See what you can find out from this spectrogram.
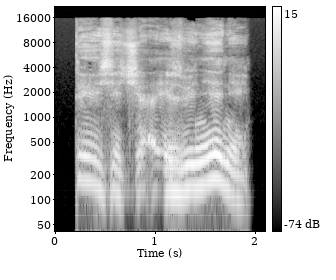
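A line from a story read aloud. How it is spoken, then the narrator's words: Hoarse old man's rasp. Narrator (Russian): прохрипел старик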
